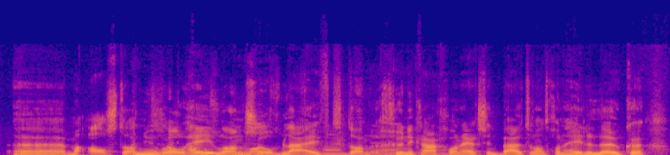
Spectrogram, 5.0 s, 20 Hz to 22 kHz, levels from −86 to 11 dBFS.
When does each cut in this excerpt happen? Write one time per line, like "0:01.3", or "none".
none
